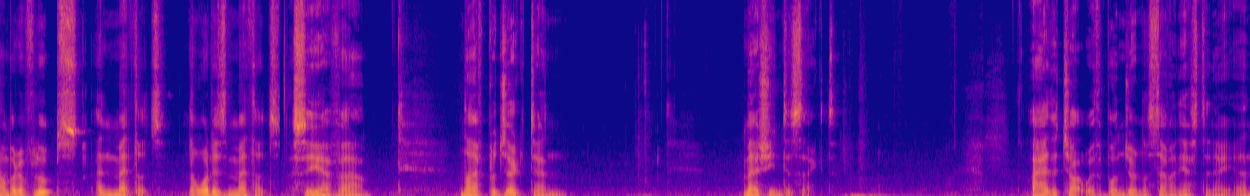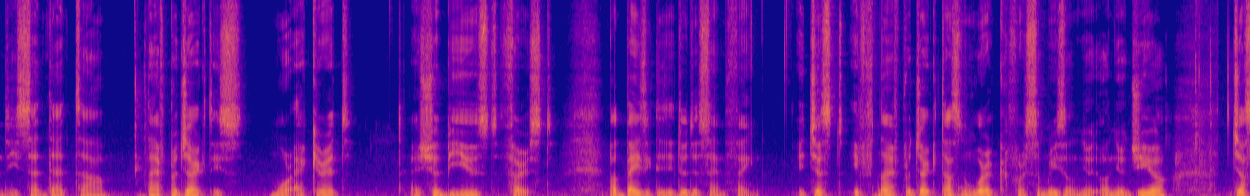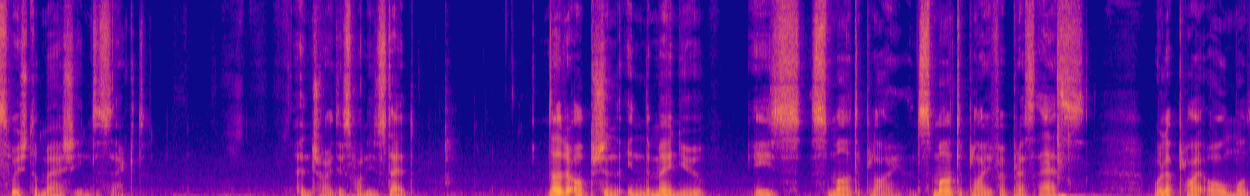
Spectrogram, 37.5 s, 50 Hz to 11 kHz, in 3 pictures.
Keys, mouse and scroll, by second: 29.4 middle click.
